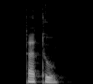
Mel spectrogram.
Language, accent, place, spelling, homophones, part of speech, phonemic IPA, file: French, France, Lyon, tatou, tatous, noun, /ta.tu/, LL-Q150 (fra)-tatou.wav
- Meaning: armadillo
